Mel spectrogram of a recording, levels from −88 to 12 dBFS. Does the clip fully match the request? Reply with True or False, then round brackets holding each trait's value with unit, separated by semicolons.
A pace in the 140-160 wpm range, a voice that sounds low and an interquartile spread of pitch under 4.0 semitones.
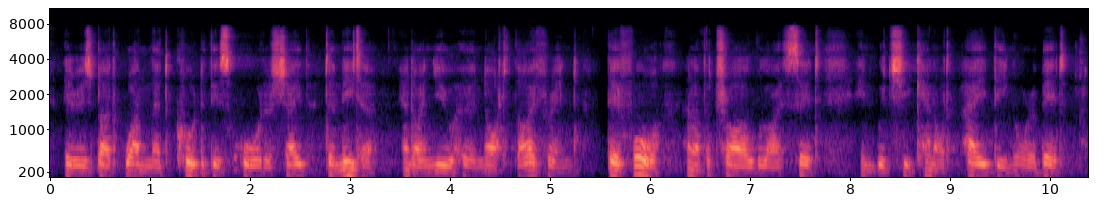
False (185 wpm; 110 Hz; 3.6 semitones)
